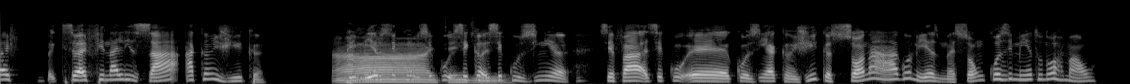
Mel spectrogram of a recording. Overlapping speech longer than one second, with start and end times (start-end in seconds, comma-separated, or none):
3.4-5.1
